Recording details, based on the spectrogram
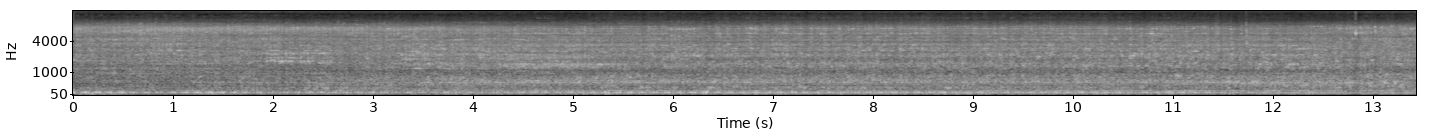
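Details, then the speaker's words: Craftsman 826 track-drive snowblower after the broken auger belt was replaced with a 31-inch belt: even, steady engine drone under load with a constant spinning rush of snow and no slipping or squeal. Normal running. "All right, let's fire this thing back up, see if we can throw some snow. Guess if it would help if we put gas in it. Now let's blow some snow."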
